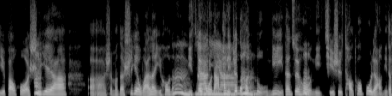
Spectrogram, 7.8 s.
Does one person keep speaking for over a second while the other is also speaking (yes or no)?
yes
